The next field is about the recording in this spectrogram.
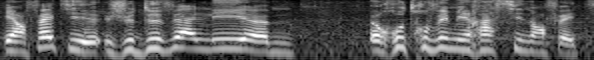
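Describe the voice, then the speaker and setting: A woman's voice: fairly high pitch, normal speed, darkish tone, a little hiss or hum. A woman who grew up in Guadeloupe giving a personal testimony in an interview as a food truck co-founder. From Guadeloupe, France.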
